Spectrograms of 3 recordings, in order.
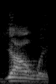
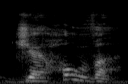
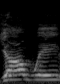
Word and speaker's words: Yahweh: of God it's God's name Yahweh we would pronounce that Yahweh sometimes you're going to hear pronounce yve uh you might hear the name Jehovah okay okay that's with you know putting the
